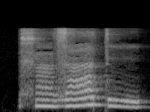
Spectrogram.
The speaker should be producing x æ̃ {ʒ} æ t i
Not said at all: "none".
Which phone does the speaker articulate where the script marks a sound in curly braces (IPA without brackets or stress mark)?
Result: z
